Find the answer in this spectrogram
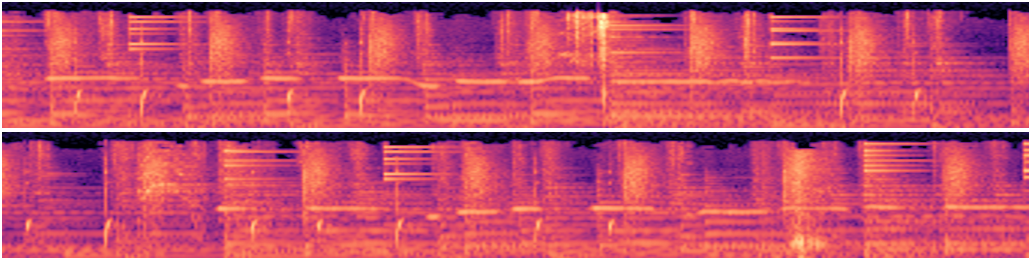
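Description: Bouncy children's-style background music with a string of short, rising 'bloop' plops, about two a second. A louder pop comes near the end.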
